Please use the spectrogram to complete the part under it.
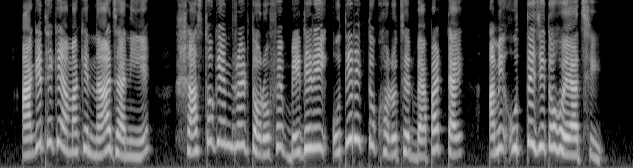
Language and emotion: Bengali, angry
